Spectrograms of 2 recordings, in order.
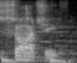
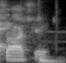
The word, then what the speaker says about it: Sarchie: It's Sarchie. – Sarchie. Okay. – Sarchie.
